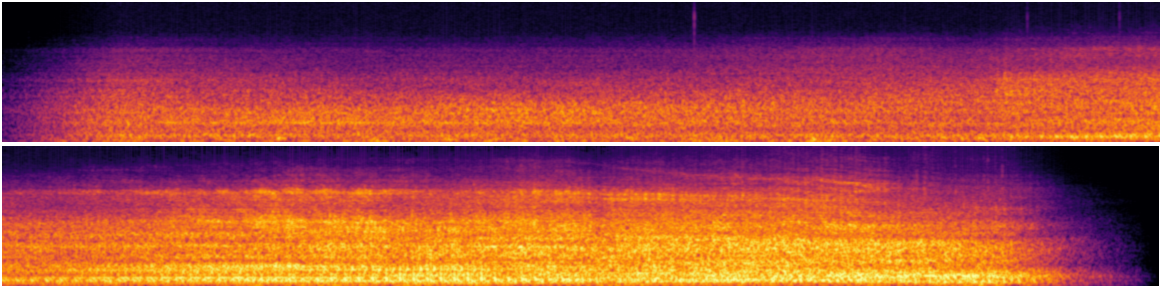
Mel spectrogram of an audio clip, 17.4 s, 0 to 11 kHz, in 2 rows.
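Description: Scania V8 truck engine pulling along the road: steady at first, growing louder from about eight seconds in as the truck comes closer, loudest for the next several seconds, then fading out quickly near the end.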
